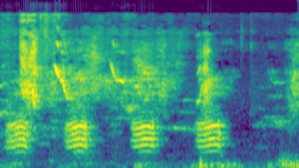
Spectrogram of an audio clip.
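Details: Crows fighting over food: four harsh, nasal caws with stacked harmonics, each about a quarter second long and repeated roughly every half second, followed by a fainter call and some low background noise.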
